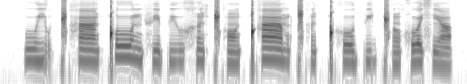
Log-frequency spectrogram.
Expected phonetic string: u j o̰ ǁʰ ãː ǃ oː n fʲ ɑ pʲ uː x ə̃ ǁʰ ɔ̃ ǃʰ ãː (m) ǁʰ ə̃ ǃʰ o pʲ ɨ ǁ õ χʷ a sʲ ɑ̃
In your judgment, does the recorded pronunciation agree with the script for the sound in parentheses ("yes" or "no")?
yes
